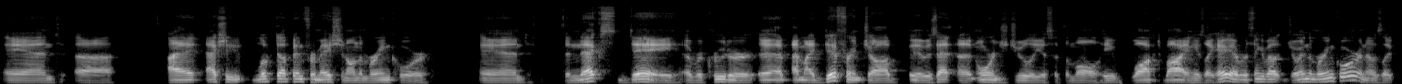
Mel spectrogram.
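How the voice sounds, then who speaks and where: In a casual interview, a low-voiced veteran from Texas and Oklahoma, a nonprofit founder and strength coach, talks as a guest. He's relaxed yet brisk, with many fillers and restarts, and he laughs easily.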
